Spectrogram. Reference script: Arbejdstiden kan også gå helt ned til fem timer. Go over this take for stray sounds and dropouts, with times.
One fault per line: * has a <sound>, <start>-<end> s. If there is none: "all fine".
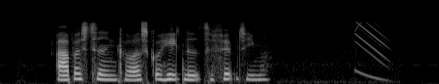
* has a chirp, 3.5-3.9 s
